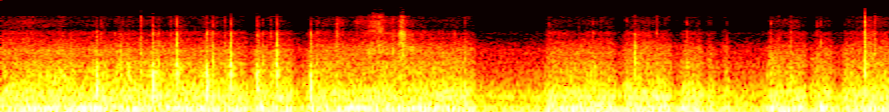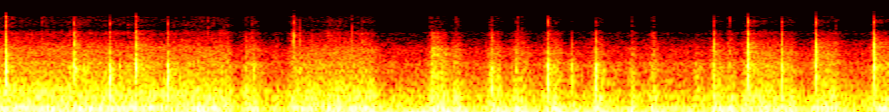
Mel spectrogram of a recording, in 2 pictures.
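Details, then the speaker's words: Valve Index controller thumbstick after repair, plastic piece cut slightly smaller with rod sticking out a little: crisp, sharp plastic clicks in quick bursts as the thumbstick is pressed, each registering cleanly, now clicking a lot better. "can hear it now it's clicking a lot better"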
